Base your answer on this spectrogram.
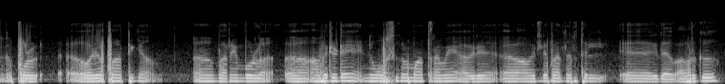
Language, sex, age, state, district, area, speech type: Malayalam, male, 18-30, Kerala, Palakkad, rural, spontaneous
